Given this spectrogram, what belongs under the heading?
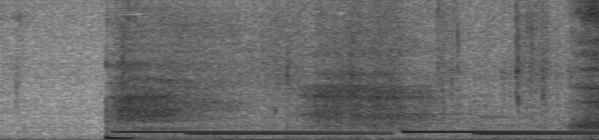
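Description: A two-tone condo doorbell chime rings out clearly after a brief quiet start, then sounds a second time, with steady room noise underneath.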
